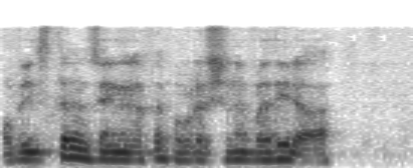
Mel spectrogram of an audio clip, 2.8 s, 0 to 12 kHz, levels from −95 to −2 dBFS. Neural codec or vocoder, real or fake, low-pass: codec, 16 kHz, 1.1 kbps, Voila-Tokenizer; fake; 7.2 kHz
